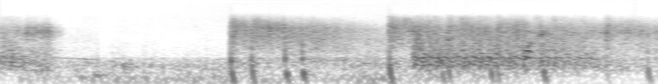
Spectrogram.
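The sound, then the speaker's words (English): Repeated rifle shots crack out in quick irregular bursts over a constant rushing wind-like background, as an advancing squad fires on a patrol in foggy, snowy woods. No one speaks. “Flashes of gunfire pierce the fog.”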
